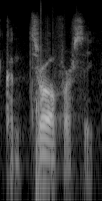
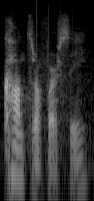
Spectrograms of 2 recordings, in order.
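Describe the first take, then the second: First: "controversy" with TRO punched, first syllable reduced; stress on second syllable. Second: "controversy" with the stress up front on CON; stress on first syllable. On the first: Presenter showing the second way to say controversy, stress on the second syllable. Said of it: "The second one is". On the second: Presenter showing the first way to say controversy, stress on the first syllable. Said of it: "The first one is". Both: Shown as a demonstration.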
